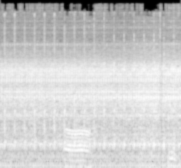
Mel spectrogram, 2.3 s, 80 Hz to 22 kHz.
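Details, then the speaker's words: 2012 Hyundai Accent 1.6 four-cylinder idling with random misfire codes P0300–P0304: sharp snapping ticks about eight a second from ignition coil arcing, leaking spark from its side; coils replaced. "This is also no good. Leaking from the side. You can hear the hard sound. Misfire."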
